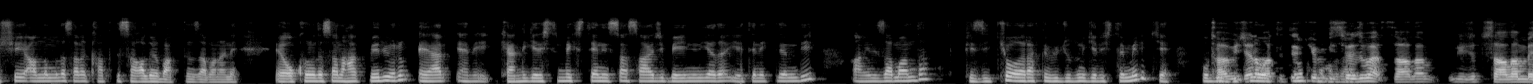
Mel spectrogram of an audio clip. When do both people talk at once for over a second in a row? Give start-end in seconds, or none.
12.1-13.7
